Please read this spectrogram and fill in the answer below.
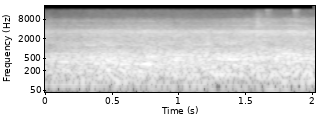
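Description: Steady, even background noise of a large exhibition hall, such as air handling and general din, with no distinct events.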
